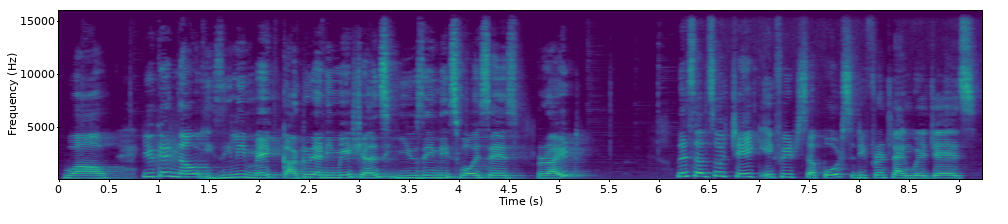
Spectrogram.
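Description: A woman hosts a step-by-step software tutorial and is openly delighted by the results. Her voice sits high, with faint music playing behind her narration. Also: expressive, measured pace. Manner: enthusiastic, easily amazed. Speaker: tutorial host. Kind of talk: screen-recording tutorial narration.

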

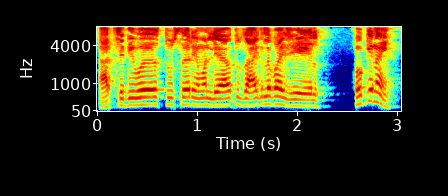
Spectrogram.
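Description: A woman's voice: fairly high pitch, steady tone, fast talker, close to an everyday voice. A woman voicing a scolding male schoolteacher who hurls comic insults at his pupils in a village comedy skit. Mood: indulgent.

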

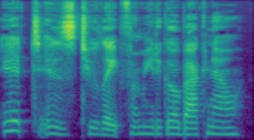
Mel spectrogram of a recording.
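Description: In an ASMR roleplay, a woman voices a young would-be ninja who is prickly but soft-hearted, pitching her voice low for her range. The character gets flustered and snaps back defensively, yet speaks earnestly and gently about his hopes, at a moderate pace in a near-everyday voice.

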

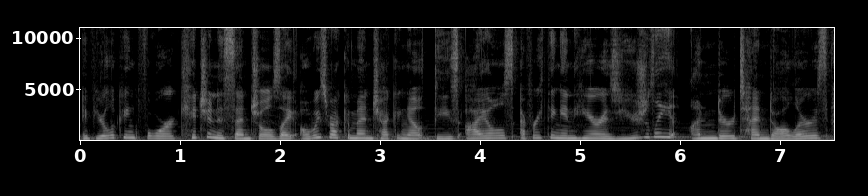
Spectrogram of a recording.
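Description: A woman's voice: fairly high pitch, expressive, moderate pace, hardly any pauses. A young adult woman and interior designer giving upbeat, enthusiastic voice-over about home decor finds. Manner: upbeat, enthusiastic product commentary. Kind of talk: voice-over shopping narration.

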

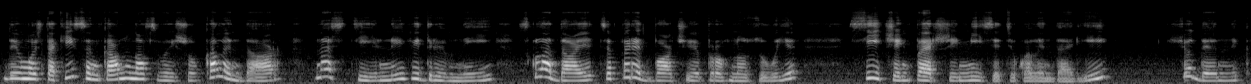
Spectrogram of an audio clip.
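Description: A woman with a Ukrainian accent, a primary school teacher giving a recorded lesson to young children in slow, clear instructions. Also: fairly low pitch, big pitch swings.

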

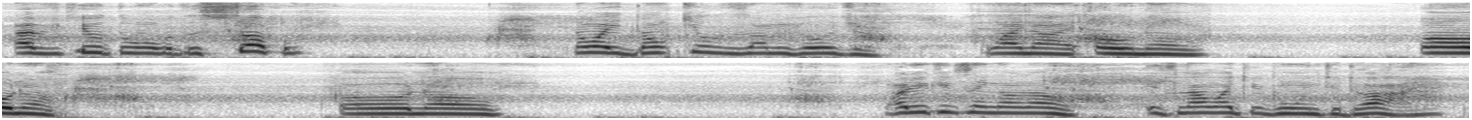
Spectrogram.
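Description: High-voiced excitable woman gamer. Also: unhurried, pauses often, slight background noise, rough recording. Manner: excitable, yelps in panic during fights. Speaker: gaming channel host. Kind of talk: let's play commentary with role-play.

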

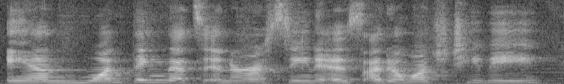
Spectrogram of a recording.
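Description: A woman's voice: a little high, flat delivery, a little fast, pushed and bright, faint music behind. A woman in her forties hosting, chatting in an upbeat, talkative way in a studio. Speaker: host. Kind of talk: casual chat. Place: studio with Christmas tree.

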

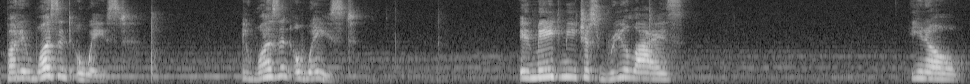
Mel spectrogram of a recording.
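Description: Her high-pitched, somewhat bright voice carries a casual, emphatic sermon recorded to camera inside her home. She is a preacher in her forties who repeats phrases and keeps checking in with "okay?".

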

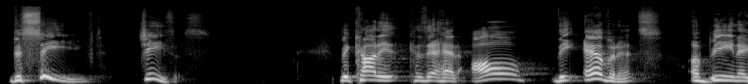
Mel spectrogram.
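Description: A high-pitched, fairly bright-toned middle-aged man preaches a forceful sermon, relying on repeated phrases and rhetorical questions. He speaks as pastor in a church sanctuary lined with empty chairs.

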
